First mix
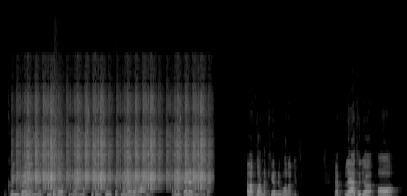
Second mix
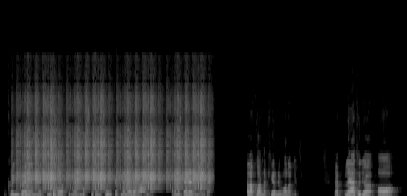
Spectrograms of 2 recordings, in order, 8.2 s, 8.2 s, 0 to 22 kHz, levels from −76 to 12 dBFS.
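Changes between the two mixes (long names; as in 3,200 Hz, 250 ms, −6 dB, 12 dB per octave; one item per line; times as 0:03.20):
second sound: add low-pass filter 10,000 Hz
master: add high-pass filter 130 Hz 12 dB per octave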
